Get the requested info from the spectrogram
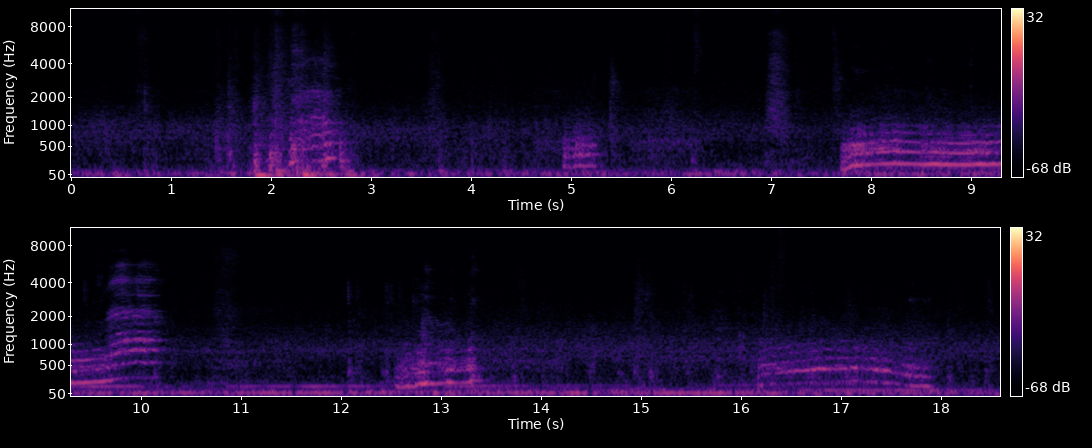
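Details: Sabian, a very talkative Savannah cat, calling while trying to find another cat, Sabina: several drawn-out, low harmonic meows, the longest nearly three seconds and rising at its end, spaced a few seconds apart over a steady low background hum.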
